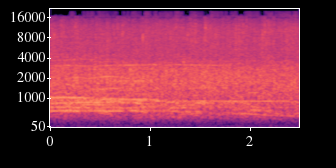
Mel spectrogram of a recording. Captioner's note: applause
